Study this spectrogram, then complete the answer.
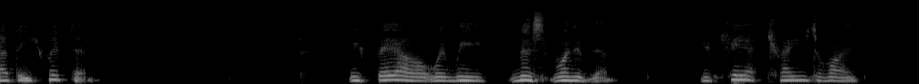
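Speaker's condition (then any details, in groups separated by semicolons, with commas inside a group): Myasthenia gravis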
